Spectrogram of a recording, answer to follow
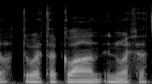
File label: "glaan", welsh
